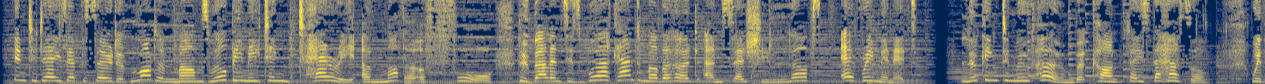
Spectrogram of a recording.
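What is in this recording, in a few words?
British, TV commercial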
